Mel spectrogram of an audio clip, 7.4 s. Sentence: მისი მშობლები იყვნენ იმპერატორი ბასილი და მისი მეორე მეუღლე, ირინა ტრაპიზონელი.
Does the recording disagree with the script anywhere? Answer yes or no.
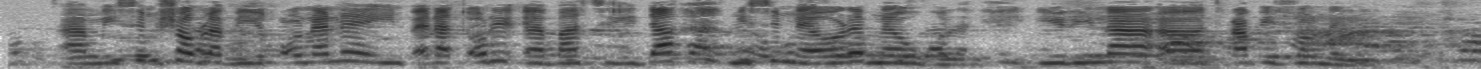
no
